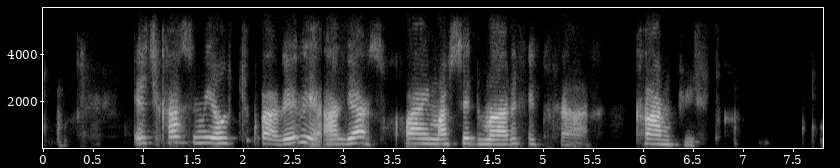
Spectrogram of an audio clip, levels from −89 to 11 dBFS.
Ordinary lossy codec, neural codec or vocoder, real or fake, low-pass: Opus, 16 kbps; codec, 44.1 kHz, 2.6 kbps, DAC; fake; 5.4 kHz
